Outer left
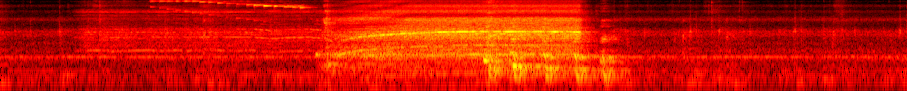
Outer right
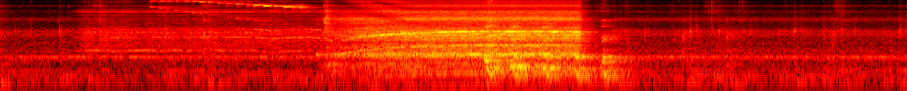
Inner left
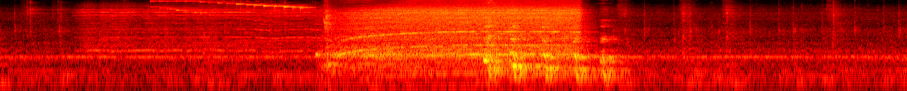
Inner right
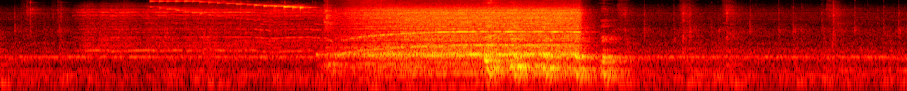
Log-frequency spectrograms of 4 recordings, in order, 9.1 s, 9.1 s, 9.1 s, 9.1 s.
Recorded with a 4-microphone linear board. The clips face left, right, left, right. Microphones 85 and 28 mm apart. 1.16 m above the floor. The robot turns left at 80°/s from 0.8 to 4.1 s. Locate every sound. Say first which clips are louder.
1.5 s a chime: even, even; 75° right, 1.7 m; by 3.0 s 160° left, 1.7 m
3.1 s a hair dryer: outer left 3 dB, inner left 7 dB; 60° left, 0.7 m; by 5.8 s 15° right, 0.7 m
4.8 s a giggle: outer left 1 dB, inner right 1 dB; 70° left (ahead or behind), 4 m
